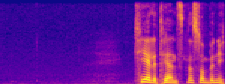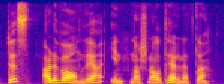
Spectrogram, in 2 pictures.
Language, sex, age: Norwegian, female, 34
